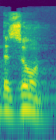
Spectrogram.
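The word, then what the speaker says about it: DAZN: and exciting company called The Zone it's pronounced the Zone but it's spelled d-a-z-n now the zone is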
